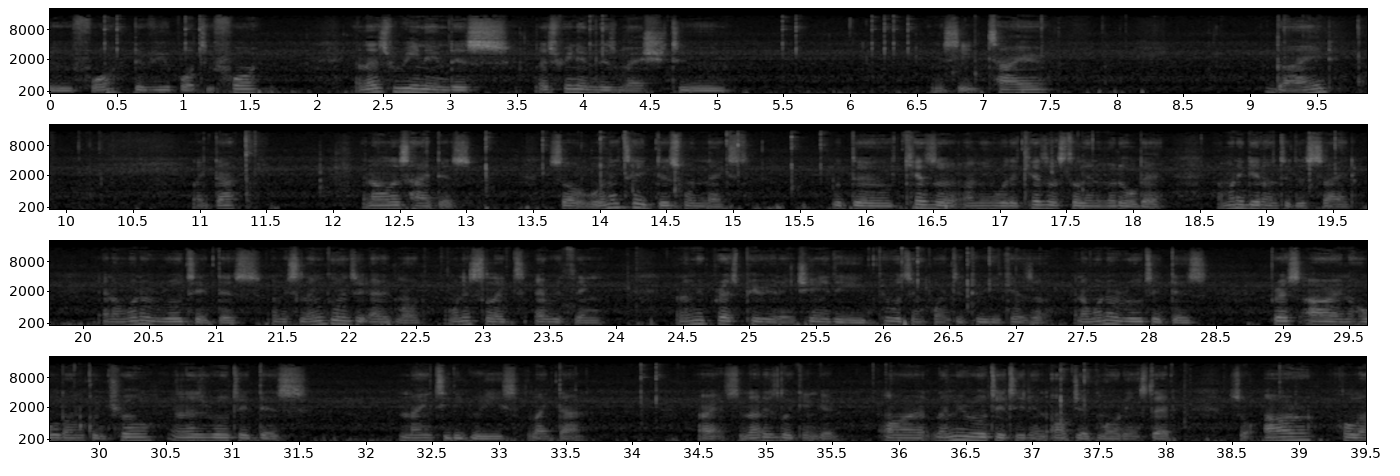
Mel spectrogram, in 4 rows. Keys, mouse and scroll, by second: 0.5-2.0 drag, 2.0-4.3 scroll up 1, 4.3 click, 4.8 scroll down 1, 5.0-5.6 scroll up 1, 5.6-13.3 drag, 11.5 Return, 13.1 h, 13.3-15.1 middle drag, 13.8-14.1 scroll up 2, 15.1 right click, 15.4 scroll down 2, 15.6-34.3 middle drag, 18.5 KP_3, 21.8 Tab, 22.7 a, 24.9 ., 27.3 r, 34.3 ctrl+click, 36.1 ctrl+z, 36.5 Tab, 37.3-39.5 shift+middle drag, 38.6 r.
